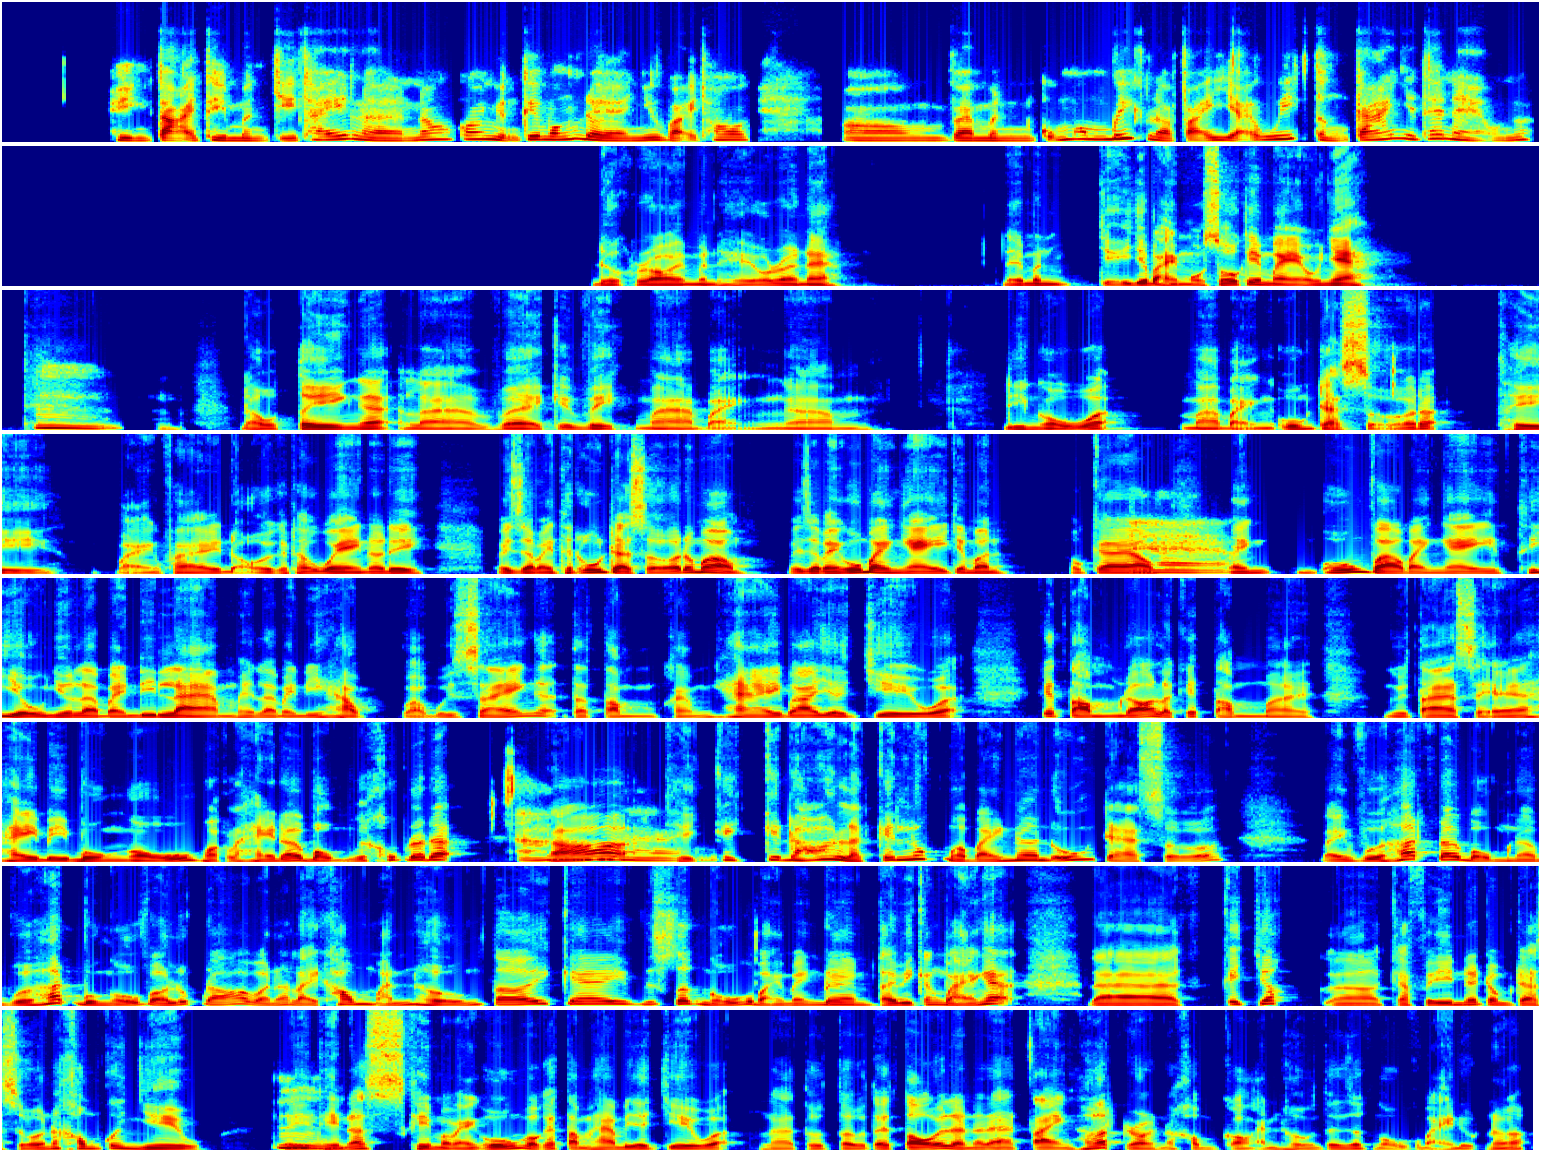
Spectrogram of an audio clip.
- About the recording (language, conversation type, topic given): Vietnamese, advice, Tôi thường thức dậy nhiều lần giữa đêm và cảm thấy không ngủ đủ, tôi nên làm gì?
- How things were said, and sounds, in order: tapping; other background noise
